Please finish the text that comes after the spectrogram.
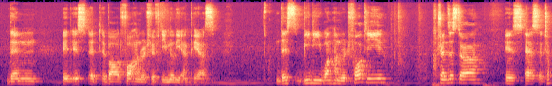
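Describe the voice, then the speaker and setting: A man giving an unscripted technical walkthrough as a hobbyist presenter, halting and pausing mid-sentence. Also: on the low side. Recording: roomy echo, light background noise.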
